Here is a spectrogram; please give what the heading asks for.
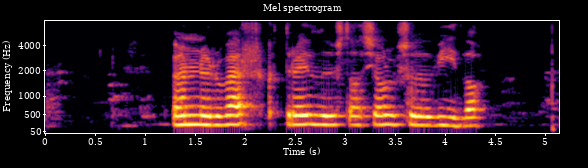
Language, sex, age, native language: Icelandic, male, 11, Icelandic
